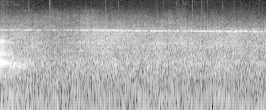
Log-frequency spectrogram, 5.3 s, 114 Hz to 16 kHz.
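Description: An airliner with General Electric CF6 jet engines roars steadily at London Heathrow Airport, a constant broad rumble with a thin high whine, holding loud and even throughout.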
